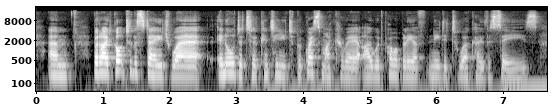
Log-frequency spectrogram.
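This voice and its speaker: Here a woman talks at a moderate pace, with a fairly low pitch and fairly even intonation, in an ordinary speaking voice. The recording is very clean, with a silent background. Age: 50s. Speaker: financial planner. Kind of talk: casual chat. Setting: office.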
